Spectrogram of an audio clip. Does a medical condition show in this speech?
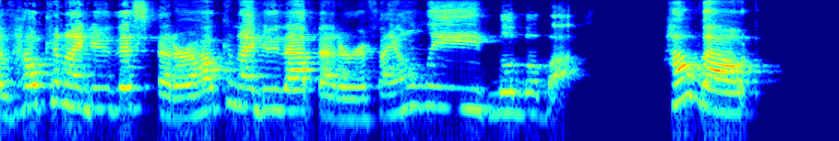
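No.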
